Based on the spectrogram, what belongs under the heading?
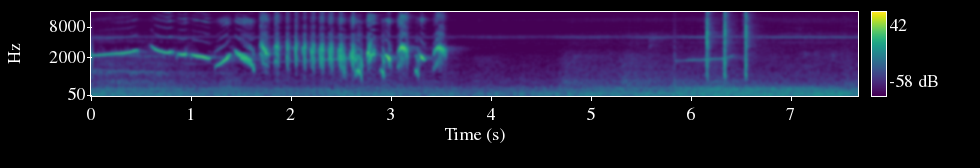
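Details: Male white-rumped shama kept as a lure bird, delivering a long drawn-out song: clear slurred whistles sliding downward, then a fast run of sweet, varied warbling notes, followed by quiet with a steady high tone and a few sharp clicks.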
